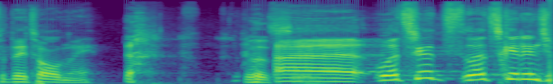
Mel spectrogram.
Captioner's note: Min chuckling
